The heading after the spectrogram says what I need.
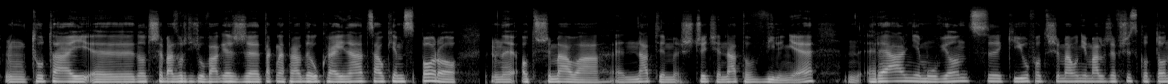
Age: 20-39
